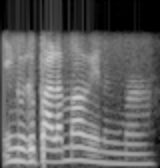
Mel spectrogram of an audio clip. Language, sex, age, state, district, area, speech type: Tamil, female, 18-30, Tamil Nadu, Kallakurichi, urban, conversation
